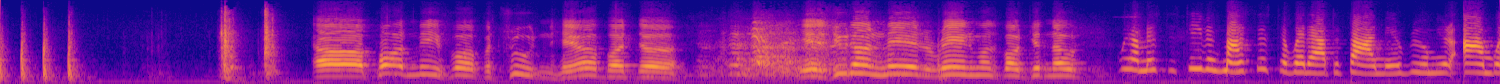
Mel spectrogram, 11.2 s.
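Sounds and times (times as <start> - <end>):
knocking on a door: 0.0 - 0.7
speech: 2.4 - 11.2
laughter: 4.6 - 8.1.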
